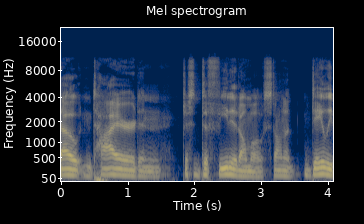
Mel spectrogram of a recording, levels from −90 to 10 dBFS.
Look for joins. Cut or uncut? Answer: uncut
